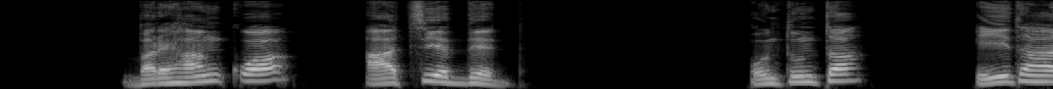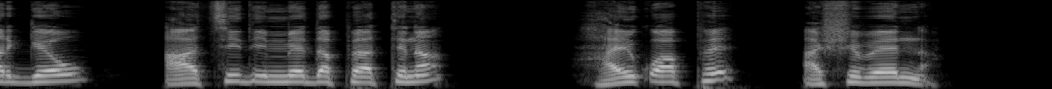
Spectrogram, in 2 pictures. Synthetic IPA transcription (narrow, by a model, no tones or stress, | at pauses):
bɐɾɛɦɐŋkʼːʊwaː | aːt͡sːɪjɛd̪ːe̞ːd̪ːɐ̥ | ʔʊnt̪ːʊnt̪ːɐ | ʔiːt̪ɐhɐɾɡɪjɐw | aːt͡sːiːd̪ɪɪmːe̞ːd̪ːɐpːɛɐt̪ːɪnɐ | hɐjkʼʊwaːpːɛ | ʔɐʃːɪbe̞ːnːɐ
